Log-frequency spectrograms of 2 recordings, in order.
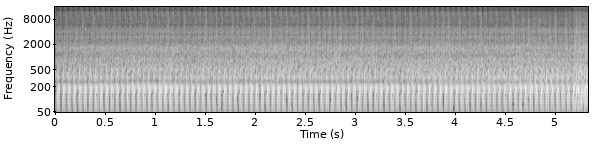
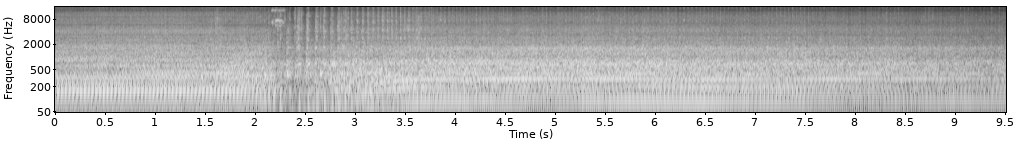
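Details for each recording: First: Honda HRB215 lawnmower after a carburetor cleaning, no rebuild, choke off and air filter removed: the small engine idles steadily with an even putter and no stalling. It previously started, then died, and ran only on choke. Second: Older Honda HRB215 Harmony lawnmower, carburetor just cleaned, air filter off, choke off, warmed up: idles steadily, then revs only slightly higher and holds, never reaching full rpm; fix is tightening the governor spring.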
